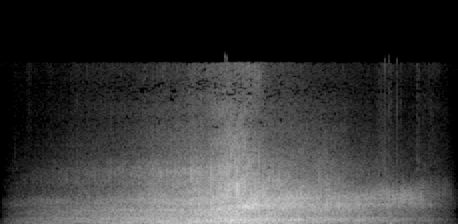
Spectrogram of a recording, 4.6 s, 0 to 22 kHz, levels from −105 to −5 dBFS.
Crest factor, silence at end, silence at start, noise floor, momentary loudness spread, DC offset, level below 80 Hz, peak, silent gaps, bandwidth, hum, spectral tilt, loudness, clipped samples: 22 dB; 0.35 s; 0.55 s; -56 dBFS; 24 LU; under 0.1%; -48 dBFS; -4 dBFS; none; 16 kHz; none; -3.5 dB/octave; -22 LUFS; under 0.1%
